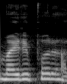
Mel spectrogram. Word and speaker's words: Mairiporã: É, Mairiporã.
